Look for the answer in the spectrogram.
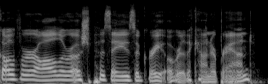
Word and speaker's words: La Roche-Posay: La Roche-Posay, if that's there. That's probably what I would go for. Is that how you say it? La Roche-Posay. Yeah, that is. I heard La Roche-Posay.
